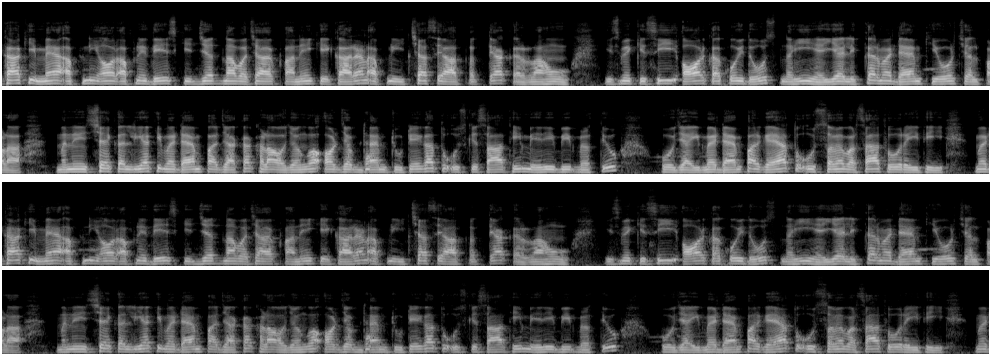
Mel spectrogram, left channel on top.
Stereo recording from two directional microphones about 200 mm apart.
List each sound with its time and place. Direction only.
0.0 s speech: 35° left (ahead or behind)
